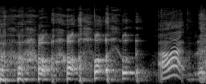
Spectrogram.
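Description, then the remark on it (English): A run of short, voiced coughs comes in quick bursts, ending in a drawn-out throaty cough with a rising and falling pitch, loud. “I had to cough to distract myself from the truth.”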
